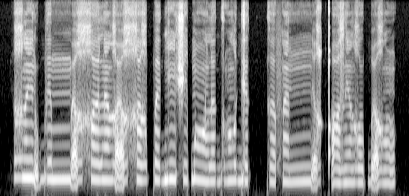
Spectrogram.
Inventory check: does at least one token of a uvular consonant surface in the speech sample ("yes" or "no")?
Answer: yes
